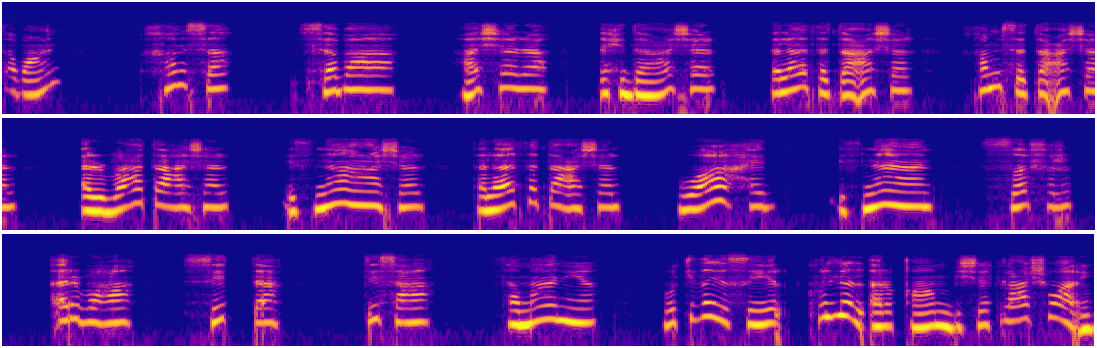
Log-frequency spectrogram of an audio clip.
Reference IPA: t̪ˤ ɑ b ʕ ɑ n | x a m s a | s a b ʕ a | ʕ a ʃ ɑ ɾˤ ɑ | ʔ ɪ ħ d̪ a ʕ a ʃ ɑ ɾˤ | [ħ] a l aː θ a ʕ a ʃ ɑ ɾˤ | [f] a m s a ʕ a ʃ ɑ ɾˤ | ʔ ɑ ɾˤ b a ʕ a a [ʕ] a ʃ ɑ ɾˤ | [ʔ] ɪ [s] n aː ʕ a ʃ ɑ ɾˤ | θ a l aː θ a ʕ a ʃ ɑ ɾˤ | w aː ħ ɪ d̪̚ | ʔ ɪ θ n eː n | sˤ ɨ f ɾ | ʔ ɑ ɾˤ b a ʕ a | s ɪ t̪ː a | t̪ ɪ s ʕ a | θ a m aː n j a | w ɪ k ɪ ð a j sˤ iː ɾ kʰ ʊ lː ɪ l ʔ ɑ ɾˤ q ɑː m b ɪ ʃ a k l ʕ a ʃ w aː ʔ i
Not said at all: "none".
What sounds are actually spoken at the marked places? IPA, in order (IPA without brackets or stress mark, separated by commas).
θ, x, ʕ, ʔ, θ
